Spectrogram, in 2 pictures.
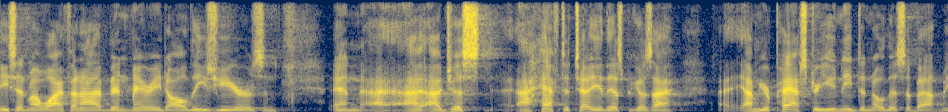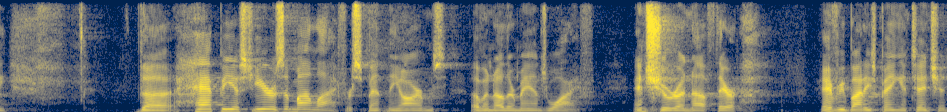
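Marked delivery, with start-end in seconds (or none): none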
